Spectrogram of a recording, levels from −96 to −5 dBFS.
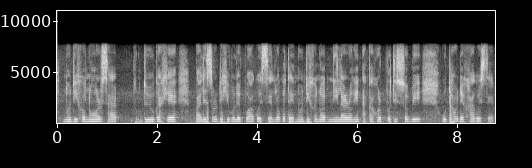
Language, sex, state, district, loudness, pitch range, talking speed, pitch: Assamese, female, Assam, Kamrup Metropolitan, -15 LUFS, 180-200 Hz, 115 wpm, 195 Hz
